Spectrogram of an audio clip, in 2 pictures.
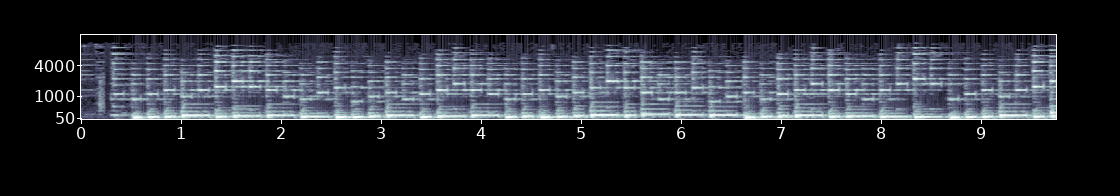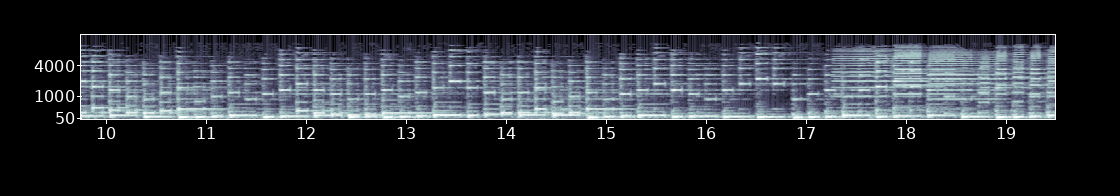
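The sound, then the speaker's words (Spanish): Retro video game music for stage 7, the library stage, plays steadily and loud, a busy melody over a pulsing, rhythmic bass line, with brighter high notes entering near the end and no voices. “Pues así termina, así se termina la, fase, 6 eh, y nos metemos de lleno en la que sería la 7, que suena así.”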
